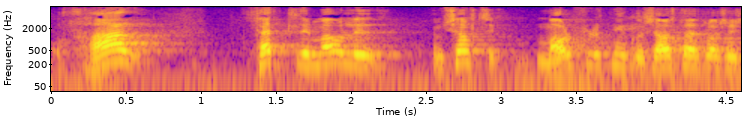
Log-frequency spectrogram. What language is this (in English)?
Icelandic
